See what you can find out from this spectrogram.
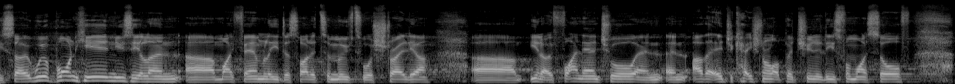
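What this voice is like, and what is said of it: Slight Australian accent. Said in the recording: “You've got a bit of an Aussie accent”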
